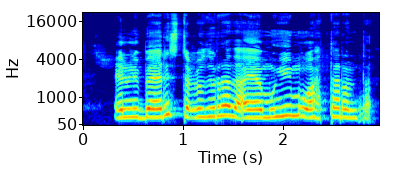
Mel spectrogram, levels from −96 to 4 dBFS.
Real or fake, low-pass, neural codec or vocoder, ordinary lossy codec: real; none; none; none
